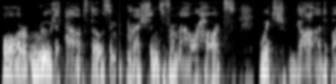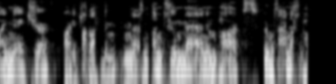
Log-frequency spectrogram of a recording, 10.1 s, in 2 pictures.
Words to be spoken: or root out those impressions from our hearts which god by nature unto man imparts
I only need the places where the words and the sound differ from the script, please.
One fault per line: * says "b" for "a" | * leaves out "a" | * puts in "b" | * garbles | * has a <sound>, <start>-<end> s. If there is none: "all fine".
* has a dropout, 1.7-1.8 s
* garbles
* garbles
